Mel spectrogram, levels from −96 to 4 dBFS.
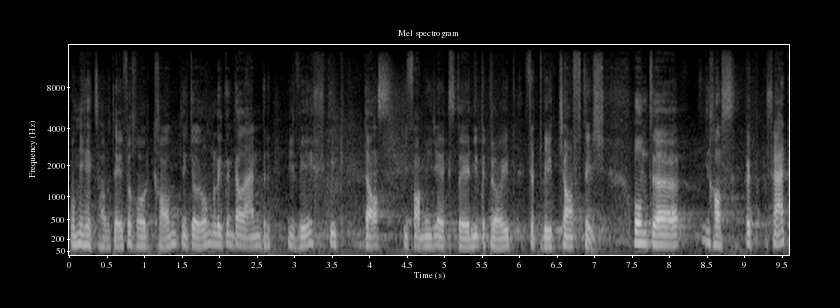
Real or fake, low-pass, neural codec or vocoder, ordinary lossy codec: fake; 14.4 kHz; codec, 32 kHz, 1.9 kbps, SNAC; none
